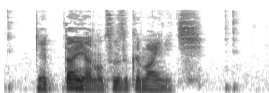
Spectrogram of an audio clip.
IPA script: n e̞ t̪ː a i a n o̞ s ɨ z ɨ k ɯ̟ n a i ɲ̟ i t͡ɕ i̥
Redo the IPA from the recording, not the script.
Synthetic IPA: n e̞ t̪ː a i a n o̞ t͡s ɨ z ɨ k ɯ̟ m a i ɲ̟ i t͡ɕ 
